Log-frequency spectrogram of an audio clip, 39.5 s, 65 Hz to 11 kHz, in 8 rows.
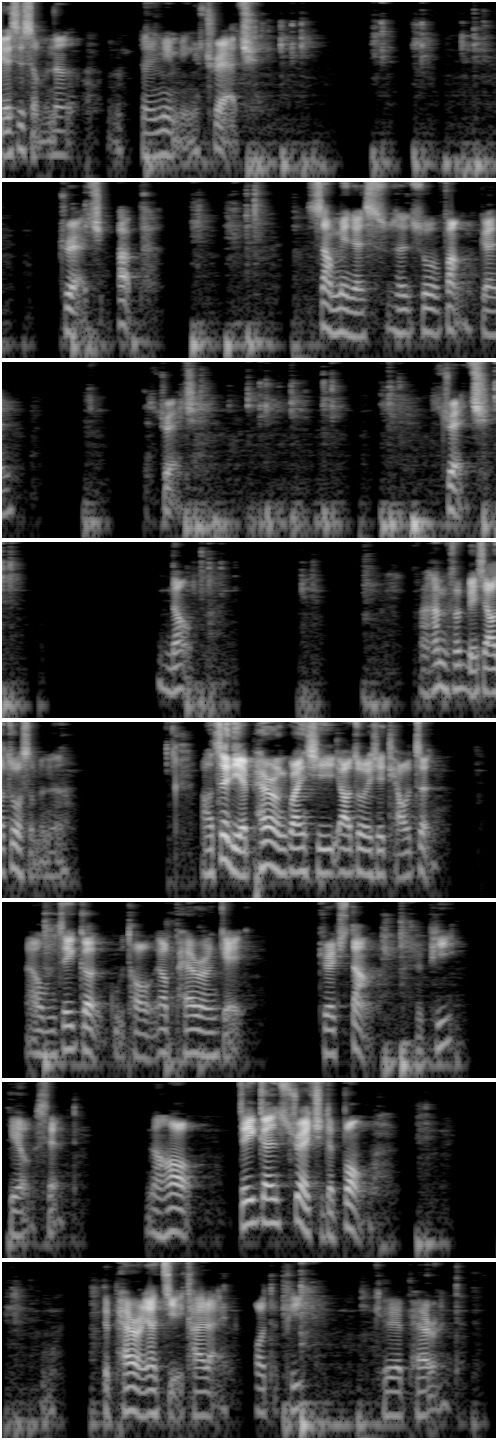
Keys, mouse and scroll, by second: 0.1 click, 1.4 F2, 8.9 click, 10.7 F2, 20.3 click, 25.1 click, 26.5 shift+click, 28.7 ctrl+p, 31.9 click, 33.8 g, 34.8 ctrl+z, 36.0 click, 37.6 alt+p, 39.3 click.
